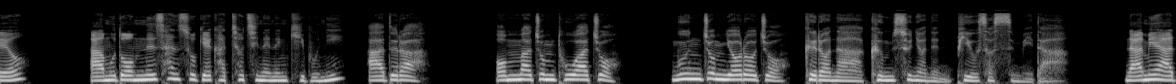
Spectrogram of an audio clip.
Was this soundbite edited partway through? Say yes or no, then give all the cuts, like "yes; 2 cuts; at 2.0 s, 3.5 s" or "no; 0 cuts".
yes; 1 cut; at 3.5 s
